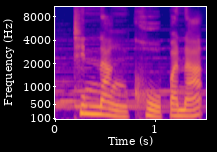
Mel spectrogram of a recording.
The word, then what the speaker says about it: ทินนัง โขปนะ: เจน ที่ สุด เลย คือ ทินนำ โคปนะ สุขพลัง โหติ อ่าน ว่า ทินนัง โขปนะ สุขพลัง โหติ นะ คะ ครับ ทินนำ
